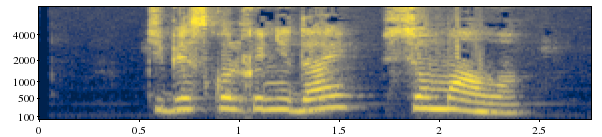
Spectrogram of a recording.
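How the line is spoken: Grumbling. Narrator (Russian): проворчала я

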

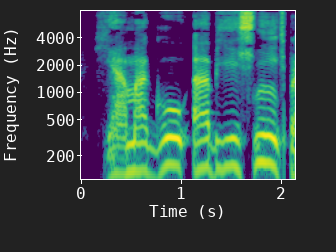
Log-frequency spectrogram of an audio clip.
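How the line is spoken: Hoarse croak. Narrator (Russian): прохрипел я наконец

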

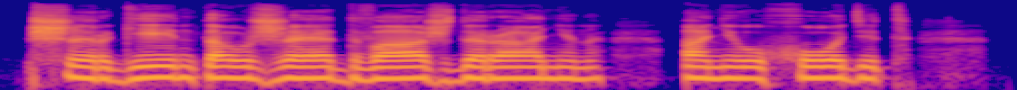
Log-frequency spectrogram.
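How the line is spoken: Plain. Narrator (Russian): говорит политрук

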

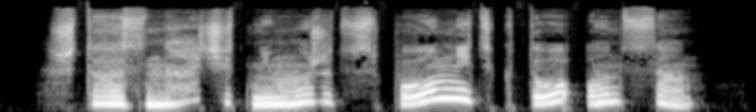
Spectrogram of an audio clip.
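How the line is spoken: Weary exhale. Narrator (Russian): Она устало выдохнула

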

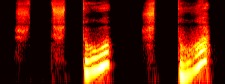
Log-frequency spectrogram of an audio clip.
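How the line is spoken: Stammering. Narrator (Russian): заикаясь, произнесла Майя

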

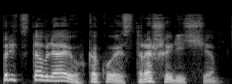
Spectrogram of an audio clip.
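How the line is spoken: Laughing. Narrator (Russian): Он засмеялся

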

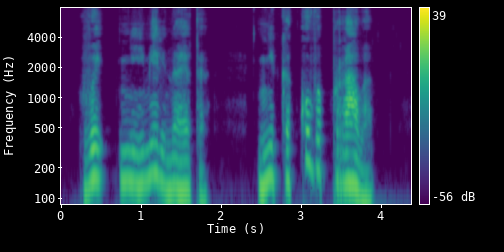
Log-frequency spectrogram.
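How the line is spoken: Trembling voice. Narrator (Russian): она сказала дрогнувшим голосом

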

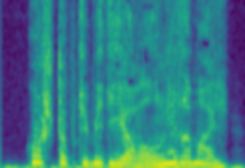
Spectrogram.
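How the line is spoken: Angry woman shouting. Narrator (Russian): закричала рассерженная Прасковья

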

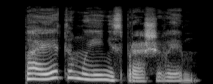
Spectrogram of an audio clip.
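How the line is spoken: Sighing. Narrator (Russian): вздохнула я

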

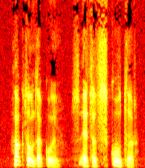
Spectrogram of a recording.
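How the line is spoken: Plain question. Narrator (Russian): спросил Олег

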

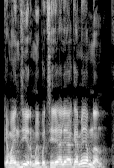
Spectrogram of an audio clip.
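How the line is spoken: Someone shouted. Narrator (Russian): крикнул кто-то на мостике Ники

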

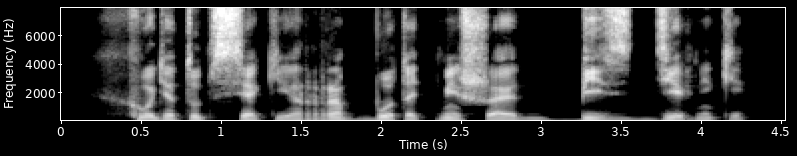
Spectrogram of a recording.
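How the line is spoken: Hissed after someone. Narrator (Russian): прошипел я вслед ни в чем не повинному лыжнику

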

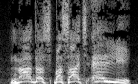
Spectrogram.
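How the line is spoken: Shout. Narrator (Russian): закричал Страшило

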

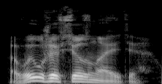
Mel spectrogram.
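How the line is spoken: Tired. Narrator (Russian): устало ответил Дронго

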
